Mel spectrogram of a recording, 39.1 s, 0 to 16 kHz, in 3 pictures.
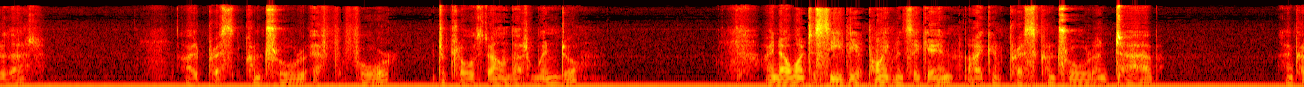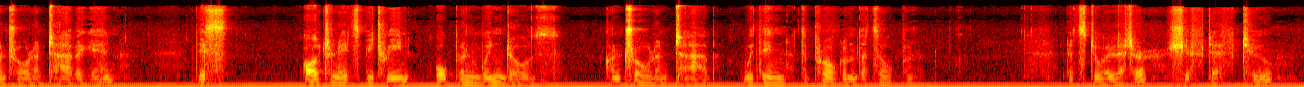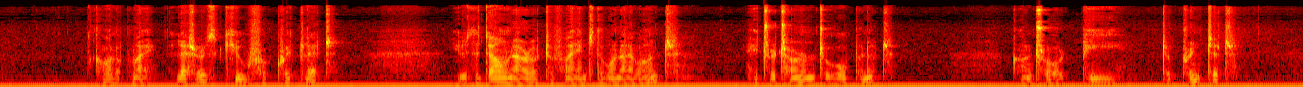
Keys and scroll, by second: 3.8 ctrl+F4, 10.9 ctrl+Tab, 13.1 ctrl+Tab, 15.4 ctrl+Tab, 18.4 ctrl+Tab, 25.4 shift+F2, 28.4 q, 31.3 Down, 33.9 Return, 36.7 ctrl+p.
